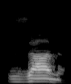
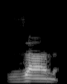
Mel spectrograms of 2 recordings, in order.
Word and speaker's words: Sahne: In German language, S sounds as Z.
